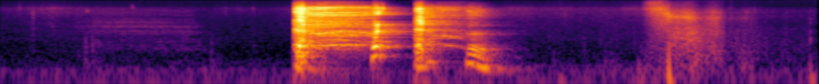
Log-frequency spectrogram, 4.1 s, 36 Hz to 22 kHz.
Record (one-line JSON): {"cough_length": "4.1 s", "cough_amplitude": 13602, "cough_signal_mean_std_ratio": 0.32, "survey_phase": "beta (2021-08-13 to 2022-03-07)", "age": "45-64", "gender": "Female", "wearing_mask": "No", "symptom_fatigue": true, "smoker_status": "Never smoked", "respiratory_condition_asthma": true, "respiratory_condition_other": false, "recruitment_source": "REACT", "submission_delay": "3 days", "covid_test_result": "Negative", "covid_test_method": "RT-qPCR"}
